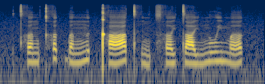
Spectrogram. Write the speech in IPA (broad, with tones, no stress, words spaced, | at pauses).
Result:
t̪ʰɐ˧nkʰɐ˥k̚wɐ˨˧nn̪ɵ˥t̚ kʰaː˨˥ t̪ʰɪ˨˩ŋt͡sʰɐ˨˧jt̪aː˨j n̪uː˧jmɐ˨˥k̚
